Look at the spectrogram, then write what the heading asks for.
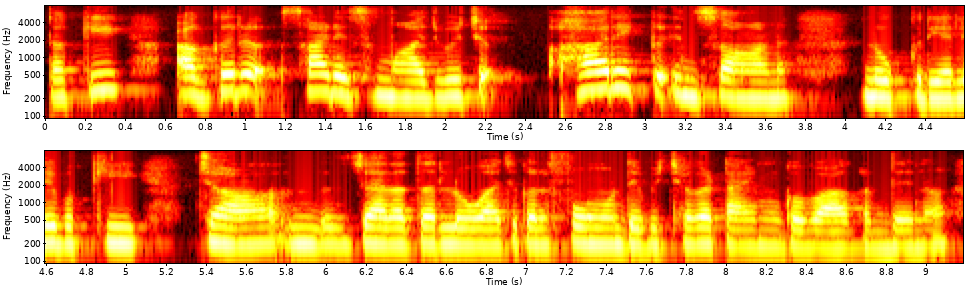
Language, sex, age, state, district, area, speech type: Dogri, female, 18-30, Jammu and Kashmir, Udhampur, rural, spontaneous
